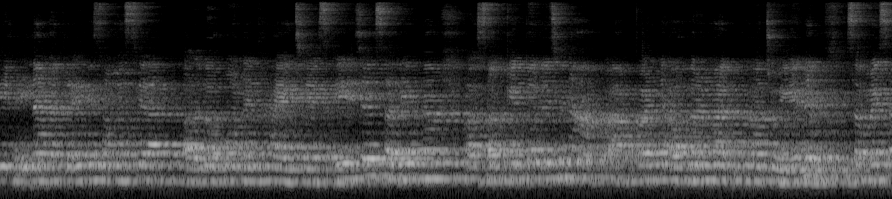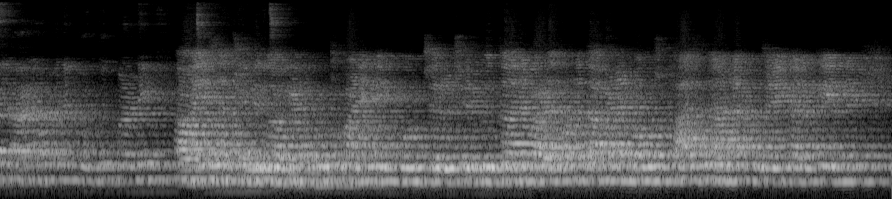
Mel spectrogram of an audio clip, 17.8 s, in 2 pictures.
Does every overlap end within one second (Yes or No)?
No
